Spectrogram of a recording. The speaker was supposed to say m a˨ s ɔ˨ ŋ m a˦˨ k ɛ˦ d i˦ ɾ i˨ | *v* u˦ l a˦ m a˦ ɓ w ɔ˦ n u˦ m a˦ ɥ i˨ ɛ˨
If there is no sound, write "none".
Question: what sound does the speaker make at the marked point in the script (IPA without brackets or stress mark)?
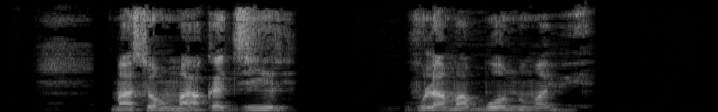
v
